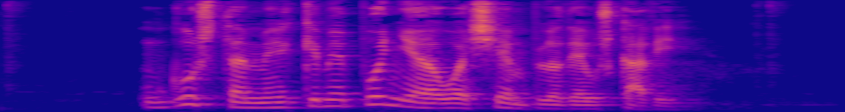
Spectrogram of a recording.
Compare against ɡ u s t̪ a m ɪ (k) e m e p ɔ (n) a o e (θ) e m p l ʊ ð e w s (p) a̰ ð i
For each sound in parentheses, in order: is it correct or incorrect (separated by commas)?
correct, incorrect, incorrect, incorrect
